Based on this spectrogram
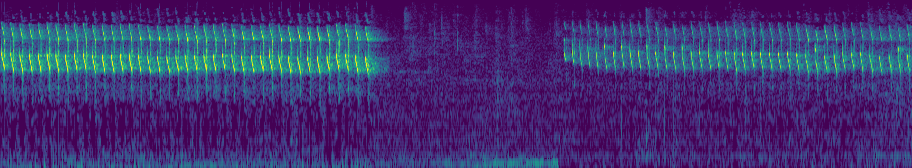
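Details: Cililin delivering its long rolling trill: a rapid, evenly pulsed very high trill held for nearly four seconds, a short near-silent pause with low hum, then the same fast trill resuming.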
